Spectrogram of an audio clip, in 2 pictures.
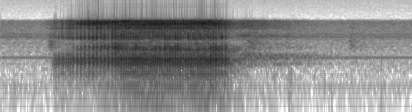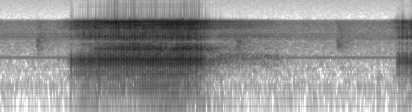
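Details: Terrible snoring: loud, harsh rattling snores on each breath in, about two breaths in eight seconds with quiet pauses between.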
